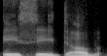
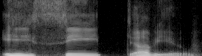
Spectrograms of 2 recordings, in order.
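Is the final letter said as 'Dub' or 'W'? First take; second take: Dub; W. First: The last letter is shortened to 'Dub'. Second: The last letter is said in full as 'W'. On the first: The speaker calls it right. "You just say Dub" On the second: The speaker calls it wrong. "You don't say W"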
